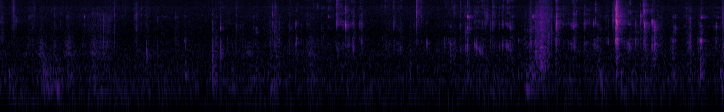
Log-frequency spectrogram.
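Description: Faint chewing and mouth sounds of a person eating a burger, with scattered small wet clicks and a sharper smack about twelve seconds in.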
